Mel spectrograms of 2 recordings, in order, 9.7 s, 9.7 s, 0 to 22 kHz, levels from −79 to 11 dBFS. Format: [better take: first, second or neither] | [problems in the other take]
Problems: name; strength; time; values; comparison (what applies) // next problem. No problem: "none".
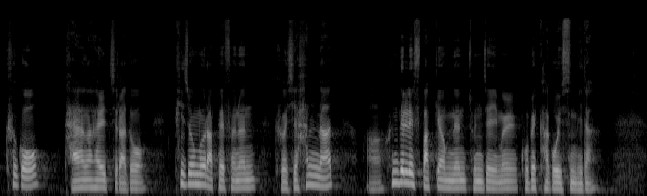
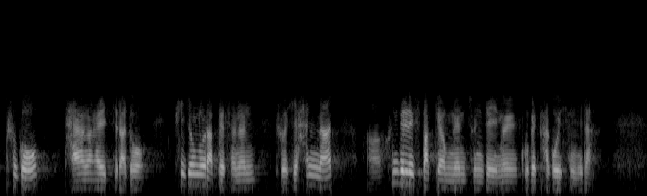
first | phone-call audio; poor line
